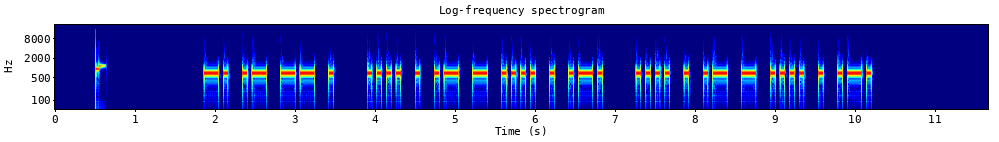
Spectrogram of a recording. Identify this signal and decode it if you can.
Morse code, heard as a keyed tone, about 21 wpm, 700 Hz. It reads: NAME HEATHER HEATHER
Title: K1USN SST QSO Practice 20wpm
